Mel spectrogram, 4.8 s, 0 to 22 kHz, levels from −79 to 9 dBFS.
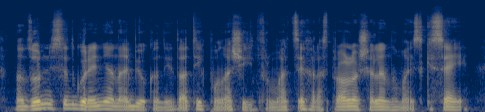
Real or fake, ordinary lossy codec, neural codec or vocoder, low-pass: fake; none; vocoder, 44.1 kHz, 128 mel bands every 512 samples, BigVGAN v2; 19.8 kHz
